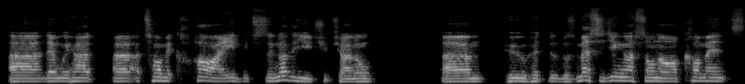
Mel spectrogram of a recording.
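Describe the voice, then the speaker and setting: Chatty middle-aged man, bright voice. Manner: chatty and rambling, jumps into a higher playful pitch when joking. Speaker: YouTube channel host. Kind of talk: casual live-stream chat reading viewer comments.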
